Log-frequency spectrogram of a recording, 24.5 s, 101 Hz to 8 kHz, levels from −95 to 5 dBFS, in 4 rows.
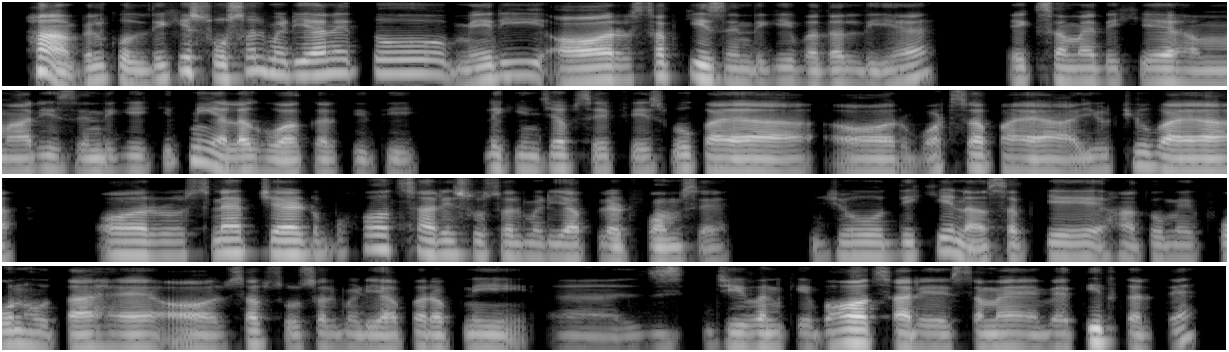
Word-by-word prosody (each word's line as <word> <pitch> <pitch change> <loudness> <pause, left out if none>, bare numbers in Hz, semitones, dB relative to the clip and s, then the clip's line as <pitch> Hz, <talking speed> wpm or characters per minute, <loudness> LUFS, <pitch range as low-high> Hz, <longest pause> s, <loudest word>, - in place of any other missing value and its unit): हाँ - - +12
बिल्कुल। 130 -3 -3
देखिए, 155 - -1
सोशल 165 +4 0
मीडिया 185 -1 +4
ने 205 +1 0
तो 200 -2 -2
मेरी 165 +8 -3 0.2
और 140 +2 +8
सबकी 170 +1 +1
ज़िंदगी 130 -1 -7
बदल 120 0 -5
दी 110 0 -8
है। 150 +8 -3 0.4
एक 135 - -6
समय 130 -1 -2
देखिए 125 0 -2
हमारी 115 +3 -4
ज़िंदगी 125 +1 -8
कितनी 195 +7 -6
अलग 120 +1 +3
हुआ 105 -2 +1
करती 110 -1 -11
थी। 105 -1 -15 0.4
लेक़िन 135 -1 -7
जब 135 +1 -3
से 130 - -9
फेसबुक 130 +2 -9
आया 115 -1 +6 0.4
और 115 -1 -1
व्हाट्सएप 135 -1 -3
आया 115 -2 0
यूट्यूब 130 +4 -6
आया 115 -1 +6 0.6
और 145 -1 +1
स्नैपचैट 160 0 +3
बहुत 200 +6 -4
सारे 155 -3 0
सोशल 145 -2 -4
मीडिया 130 -2 -3
प्लेटफ़ॉर्म्स 110 -2 -5
है। 105 +2 -13 0.4
जो 140 0 -6
देखिए 140 +6 -6
न 105 -10 0
सबके 125 +4 -6 0.2
हाथों 125 +2 -9
में 125 0 -11
फ़ोन 135 +3 -3
होता 120 -2 0
है 120 0 0
और 110 0 -3
सब 135 +3 -3
सोशल 115 -2 -11
मीडिया 115 -1 -4
पर 120 - -4
अपनी 115 +1 -4 0.3
अ, 110 - -26
ज़ी 110 +2 -12 0.2
जीवन 125 -1 -3
के 120 +1 -14
बहुत 145 0 +11
सारे 120 -1 +1
समय 120 0 -4
व्यतीत 120 +6 +3
करते 115 -8 -9
हैं, 200 - -8
125 Hz, 165 wpm, -26 LUFS, 115-145 Hz, 0.6 s, हाँ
